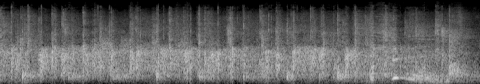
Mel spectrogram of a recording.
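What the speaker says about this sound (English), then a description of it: "So let's give them another round of applause and make them feel at home." An audience at a weekly startup meetup applauds with steady, dense clapping for about five seconds, fairly loud and unbroken, with no one speaking over it.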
